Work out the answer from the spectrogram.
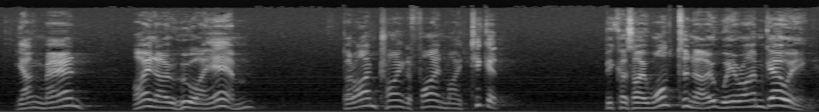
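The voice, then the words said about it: Gruff voice. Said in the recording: “in a gruff voice”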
